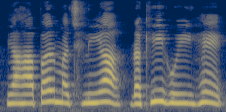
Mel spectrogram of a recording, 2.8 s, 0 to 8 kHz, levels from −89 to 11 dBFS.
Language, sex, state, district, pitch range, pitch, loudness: Hindi, female, Madhya Pradesh, Bhopal, 240-270 Hz, 250 Hz, -13 LUFS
